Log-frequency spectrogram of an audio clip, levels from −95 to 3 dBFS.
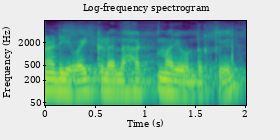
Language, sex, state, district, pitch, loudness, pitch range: Tamil, male, Tamil Nadu, Nilgiris, 100 Hz, -16 LUFS, 95-105 Hz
